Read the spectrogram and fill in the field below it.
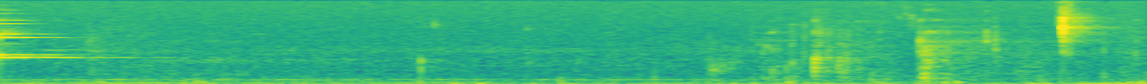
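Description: A faint glass clink rings out at the start with a toast, followed by quiet sipping and soft wet mouth sounds as a beer is tasted, with no talking.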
